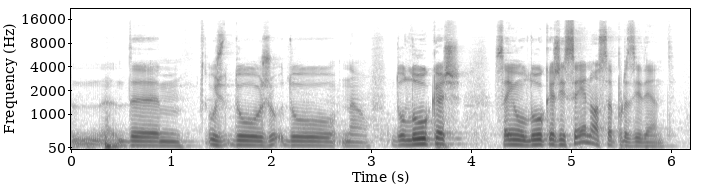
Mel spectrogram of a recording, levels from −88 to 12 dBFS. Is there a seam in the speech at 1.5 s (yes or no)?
no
